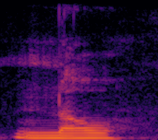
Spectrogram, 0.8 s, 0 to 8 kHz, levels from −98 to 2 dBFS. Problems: none marked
